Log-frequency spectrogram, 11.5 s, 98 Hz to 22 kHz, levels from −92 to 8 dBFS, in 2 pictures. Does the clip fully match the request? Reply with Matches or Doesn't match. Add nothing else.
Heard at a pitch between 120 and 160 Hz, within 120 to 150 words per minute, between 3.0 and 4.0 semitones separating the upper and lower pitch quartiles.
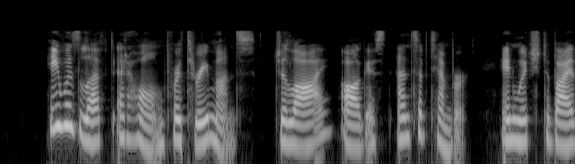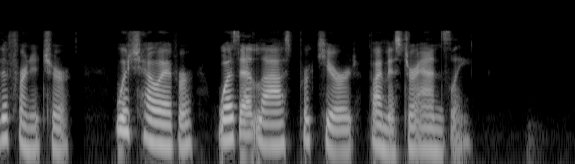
Doesn't match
